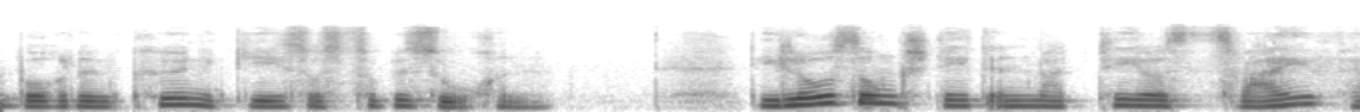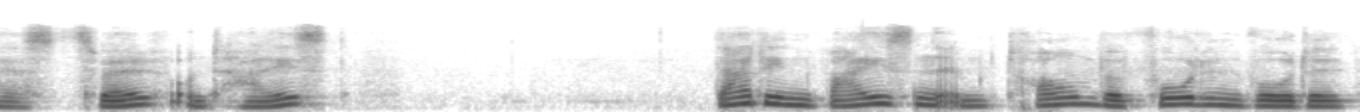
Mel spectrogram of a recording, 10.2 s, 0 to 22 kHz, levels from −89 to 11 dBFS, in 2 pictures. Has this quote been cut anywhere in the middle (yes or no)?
no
